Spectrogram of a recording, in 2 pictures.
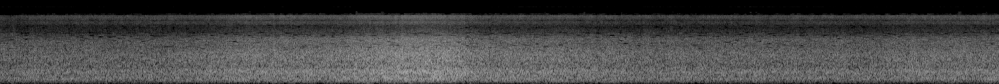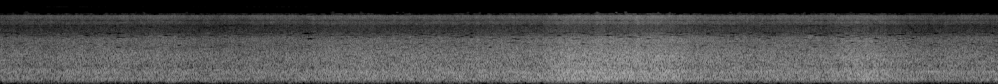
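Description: Water roars steadily as it gushes down a dam's spillway.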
